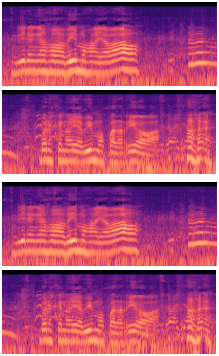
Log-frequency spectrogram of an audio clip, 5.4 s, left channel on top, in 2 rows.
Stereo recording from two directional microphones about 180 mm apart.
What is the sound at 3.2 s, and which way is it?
Speech, 5° left (ahead or behind).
